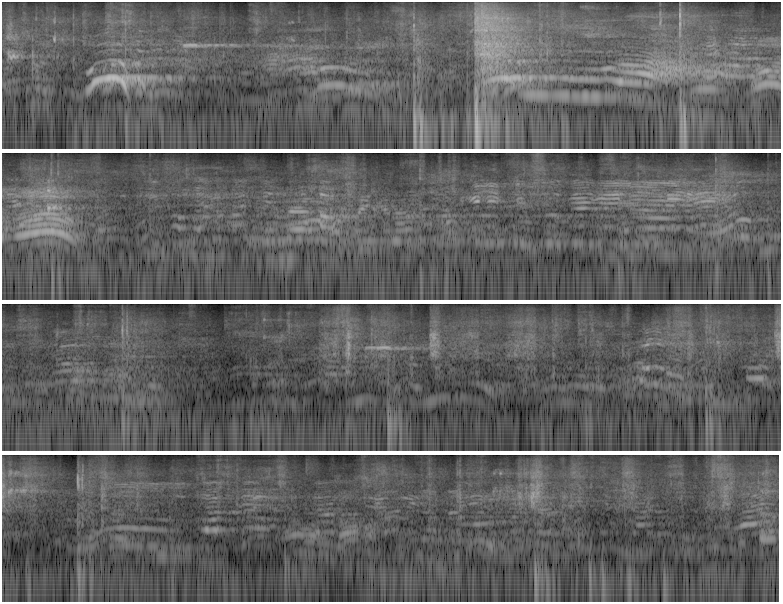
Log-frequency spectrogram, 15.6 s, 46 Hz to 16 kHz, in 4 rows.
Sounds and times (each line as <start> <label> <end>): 0.0 Young Brasilians playing soccer 15.5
